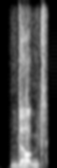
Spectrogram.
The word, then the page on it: dogged: British English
